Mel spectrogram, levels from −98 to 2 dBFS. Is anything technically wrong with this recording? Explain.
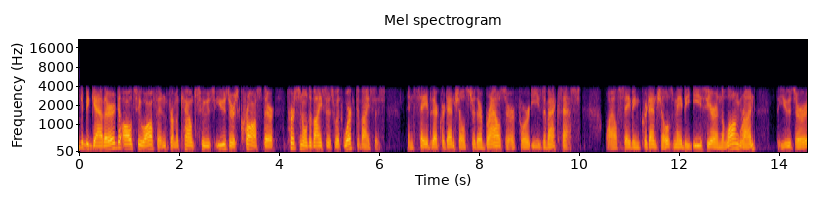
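Yes. Throughout, the speech carries the sound of the G.729 codec at 8 kbit/s. It rebuilds each 10 ms frame from a vocal-tract filter, pitch predictor and a few pulses, so voices sound rough and synthetic. A spectrogram shows energy confined to roughly 200 Hz to 3.5 kHz, with nothing above.

VoIP packet loss concealed by the speech codec occurs twice, from 2.61 to 2.65 s, after "too often from accounts" and before "users cross their personal", and from 7.17 to 7.21 s, after "devices and save their" and before "to their browser for". About 20 ms of audio is missing each time, which fits a single lost packet. The decoder extends its last pitch and filter, giving a brief buzzy tone or coloured noise that fades. On a waveform this looks like a repetitive, decaying stretch; on a spectrogram, like the last frame's spectrum frozen in place.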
